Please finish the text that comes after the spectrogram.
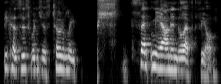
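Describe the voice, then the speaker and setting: A woman host gushes with enthusiasm and breaks into laughter often. A cold has left her voice deeper and rougher than usual, though her pitch stays in an ordinary middle range. She talks in quick, eager bursts. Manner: gushing and excitable, laughs often. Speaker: show host. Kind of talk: casual interview chat.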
